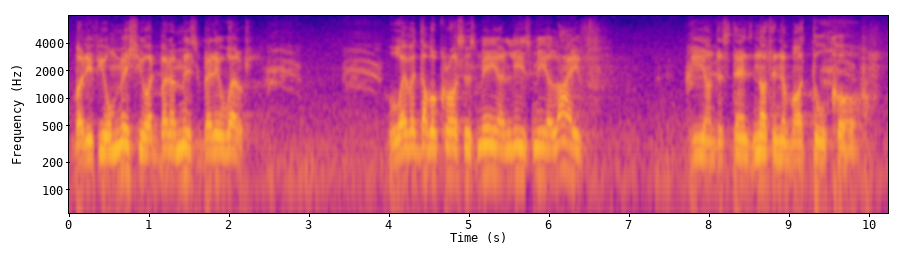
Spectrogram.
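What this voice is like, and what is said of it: Standardized, clear Mexican accent. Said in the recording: “I don't think it's a very good Mexican accent... it's standardized... I didn't do the cliche... I wanted specifically to be clear in what I was saying”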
